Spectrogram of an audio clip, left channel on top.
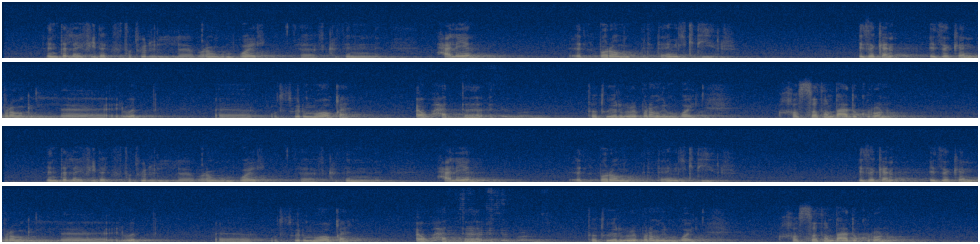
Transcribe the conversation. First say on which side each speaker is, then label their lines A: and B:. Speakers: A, on the left; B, on the right.
A: أنت اللي هيفيدك في تطوير البرامج الموبايل آه، فكرة إن حاليا البرامج بتتعمل كتير إذا كان إذا كان برامج ال- آه، الويب آه، وتطوير المواقع أو حتى
B: بتتعمل كتير برضه
A: تطوير برامج الموبايل خاصة بعد كورونا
